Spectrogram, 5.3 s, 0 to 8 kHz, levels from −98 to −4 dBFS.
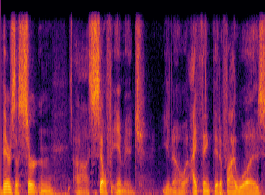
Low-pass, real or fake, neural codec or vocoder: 7.2 kHz; real; none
